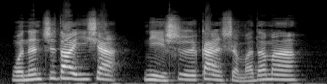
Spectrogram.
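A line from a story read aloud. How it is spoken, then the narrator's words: Cold question. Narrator (Chinese): 下士冷冷地问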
